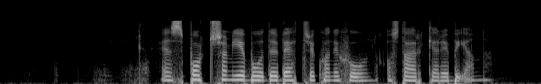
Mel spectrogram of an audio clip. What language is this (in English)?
Swedish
